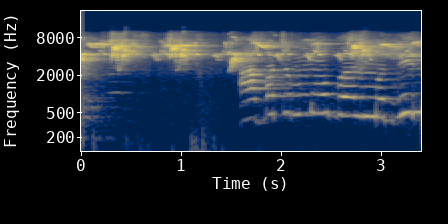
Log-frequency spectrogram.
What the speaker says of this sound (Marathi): आमच्या चिमण्या यायला लागले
